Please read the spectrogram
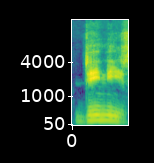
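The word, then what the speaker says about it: Денис: name was d-e-n-i-s dennis how did you say it in russian huh dean is like a girl's name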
